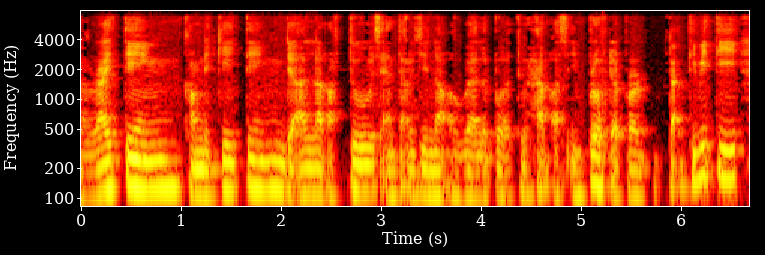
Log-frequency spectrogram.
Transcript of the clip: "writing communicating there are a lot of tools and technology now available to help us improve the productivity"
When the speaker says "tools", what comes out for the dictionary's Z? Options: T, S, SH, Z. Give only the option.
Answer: S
